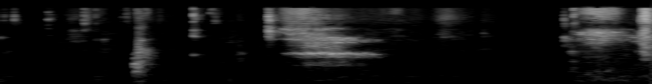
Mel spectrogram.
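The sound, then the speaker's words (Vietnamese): Crinkly rustling bursts of a child's snack wrapper, a sharp crackle first, then a longer scrunching rustle, a pause, and another burst at the end; no talking. “mọi người có nghe tiếng sột soạt không bác sĩ nhắc nó đó là nhắc em bé đó là con im lặng nha nó nói là con bé bánh thôi mà con có làm gì đâu”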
